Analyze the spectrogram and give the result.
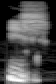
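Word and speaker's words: ich: তো ইস, এখানে আপনার উচ্চারণটা স এর মতো হয়ে যাচ্ছে।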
